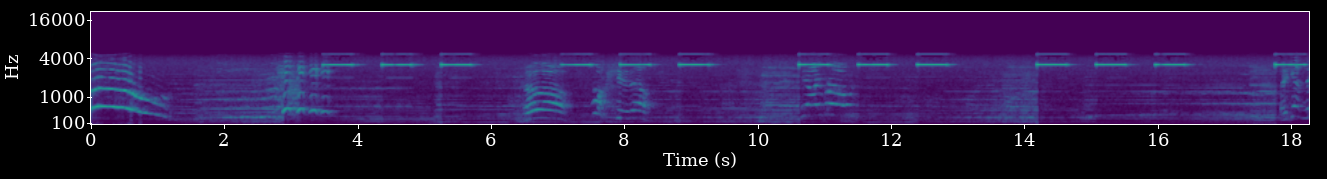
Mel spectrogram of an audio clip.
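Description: Smoke alarm beeping in groups of three, set off by smoke from the fire, repeating every few seconds from a few seconds in. Under it runs music, with a voice or instrument gliding up and down several times.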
